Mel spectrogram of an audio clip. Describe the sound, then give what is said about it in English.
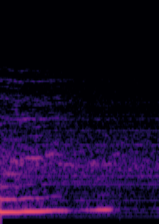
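A soft, steady hum from a single voice in a breathing exercise, holding one low pitch for about a second before easing off and briefly swelling again, with no words spoken. “Hum, sigh.”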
